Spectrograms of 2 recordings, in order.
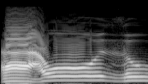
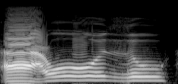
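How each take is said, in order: No difference in how they are said.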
